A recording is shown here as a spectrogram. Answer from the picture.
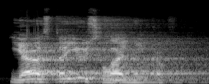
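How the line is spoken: Unnaturally loud, amplified. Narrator (Russian): Голос Виктора прозвучал неестественно громко, словно усиленный гигантскими динамиками

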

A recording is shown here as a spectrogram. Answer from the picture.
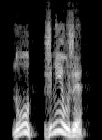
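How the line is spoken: Shout. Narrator (Russian): крикнул Илья

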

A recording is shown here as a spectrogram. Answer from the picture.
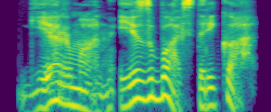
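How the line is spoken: Father's warning through teeth. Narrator (Russian): Предупреждающе цедит сквозь зубы батя

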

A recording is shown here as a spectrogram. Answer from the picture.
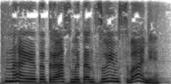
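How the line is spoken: Laughing woman. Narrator (Russian): засмеялась она

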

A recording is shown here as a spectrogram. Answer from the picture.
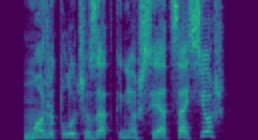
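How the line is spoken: Mocking man's question. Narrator (Russian): Насмешливо поинтересовался один из мужиков

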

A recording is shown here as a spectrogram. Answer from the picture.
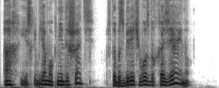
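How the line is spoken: Whispering. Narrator (Russian): он шептал

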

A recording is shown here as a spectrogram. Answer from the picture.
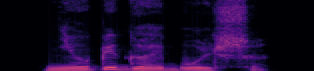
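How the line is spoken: Quiet steely voice. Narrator (Russian): тихо проговаривает стальным голосом

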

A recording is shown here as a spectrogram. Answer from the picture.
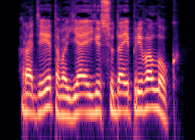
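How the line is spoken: Grumbling giant. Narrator (Russian): пробурчал гигант

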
